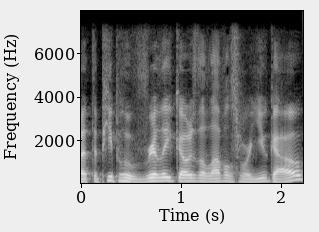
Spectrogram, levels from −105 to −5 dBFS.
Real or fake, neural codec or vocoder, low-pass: fake; codec, 16 kHz, 0.9 kbps, LongCat-Audio-Codec; 7.2 kHz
